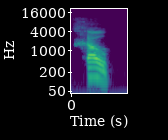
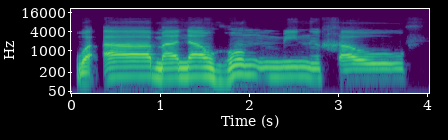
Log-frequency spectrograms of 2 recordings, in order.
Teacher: خوف واو یہاں جو ہے خو خو ہے نرم آواز کے ساتھ، واو لین یہاں پہ آ گیا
